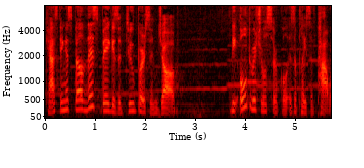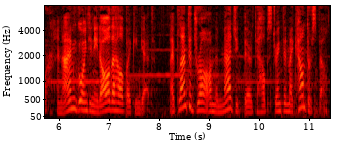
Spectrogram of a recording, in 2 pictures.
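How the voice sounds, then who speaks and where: An actress voicing an eager, playful young apprentice mage in a video game, expressive and chatty. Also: female voice, mid-range voice, moderate pace, faint music behind, close to an everyday voice. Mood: upbeat, explaining. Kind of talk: video game dialogue acting.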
